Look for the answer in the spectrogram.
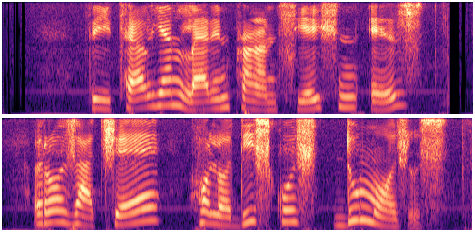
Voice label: latin; Holodiscus dumosus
